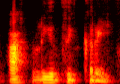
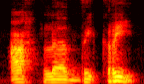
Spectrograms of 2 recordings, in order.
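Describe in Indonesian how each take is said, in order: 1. Kata pertama berakhir dengan vokal 'i'. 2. Kata pertama berakhir dengan vokal 'a'. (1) "bukan ahli dzikri" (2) "yang pas adalah ahla dzikri"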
